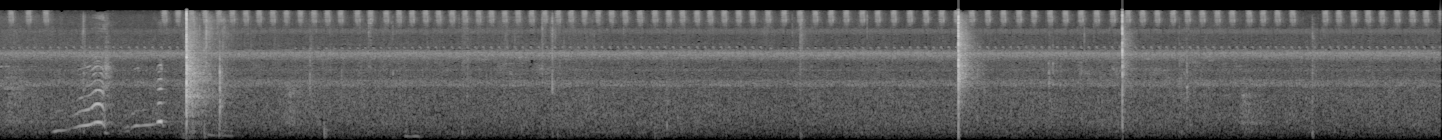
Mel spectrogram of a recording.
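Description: Insects chirring steadily in a high, even drone, with three sharp clicks or snaps: one a couple of seconds in and two more, about two seconds apart, later on.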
